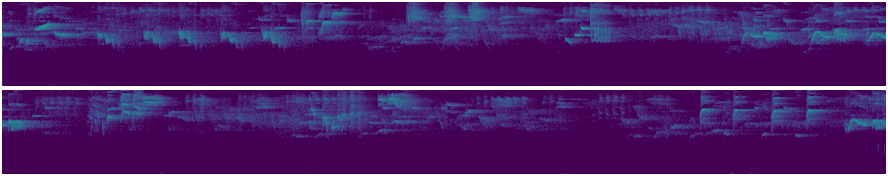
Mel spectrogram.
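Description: Faint forest birdsong: several small birds chirping and trilling in quick, high phrases that come in clusters, with a lull of a few seconds late on.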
